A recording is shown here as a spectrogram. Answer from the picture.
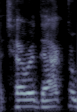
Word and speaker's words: pterodactyl: Do you know that you cannot hear a pterodactyl go to the bathroom? Because the P is silent.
